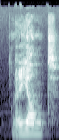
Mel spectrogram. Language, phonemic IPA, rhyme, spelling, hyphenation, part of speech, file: Dutch, /riˈɑnt/, -ɑnt, riant, ri‧ant, adjective, Nl-riant.ogg
- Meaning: 1. lavish, splendid, spacious, luxurious 2. decisive, overwhelming, convincing 3. cheerful, riant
